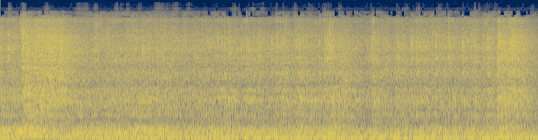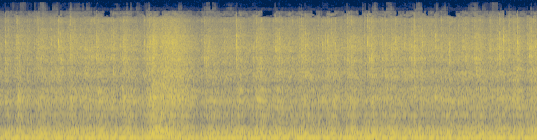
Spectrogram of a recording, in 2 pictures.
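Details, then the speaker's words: Dirt Late Model race engine just started after carburetor work: loud, lumpy, hard idle with sharp throttle blips, pulling cleanly and evenly. Normal, healthy idle and revs. "Hey, I think it sounds pretty dang stout. It does. Sounds good to me."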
